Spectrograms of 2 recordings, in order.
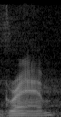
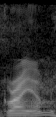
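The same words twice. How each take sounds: First: It is said with an American accent. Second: It is said with a British accent.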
